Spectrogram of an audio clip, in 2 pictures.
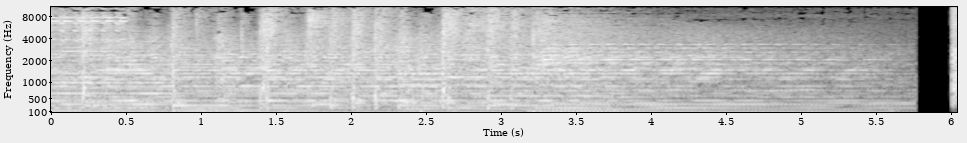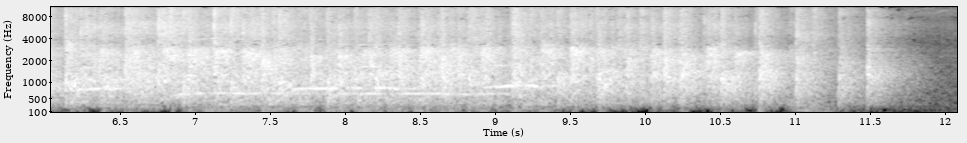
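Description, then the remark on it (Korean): A brief musical jingle cuts off, then a lecture audience breaks into loud, sustained applause, a dense patter of many hands clapping that carries on for several seconds before tapering off. “제 강의 인생에 가장 박수를 잘 쳐주시는 청중인 같아요.”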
